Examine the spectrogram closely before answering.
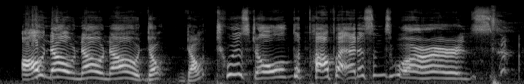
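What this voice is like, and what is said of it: Silly put-on character voice. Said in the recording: “did a dumb goddamn voice... that was a pretty good voice”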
